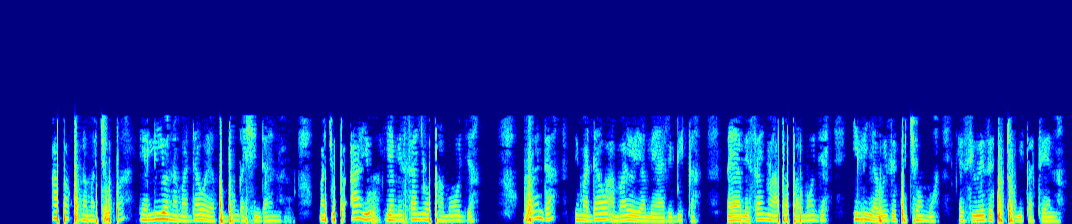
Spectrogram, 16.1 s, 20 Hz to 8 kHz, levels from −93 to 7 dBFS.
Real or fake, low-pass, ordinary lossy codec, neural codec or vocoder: real; 7.2 kHz; AAC, 16 kbps; none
